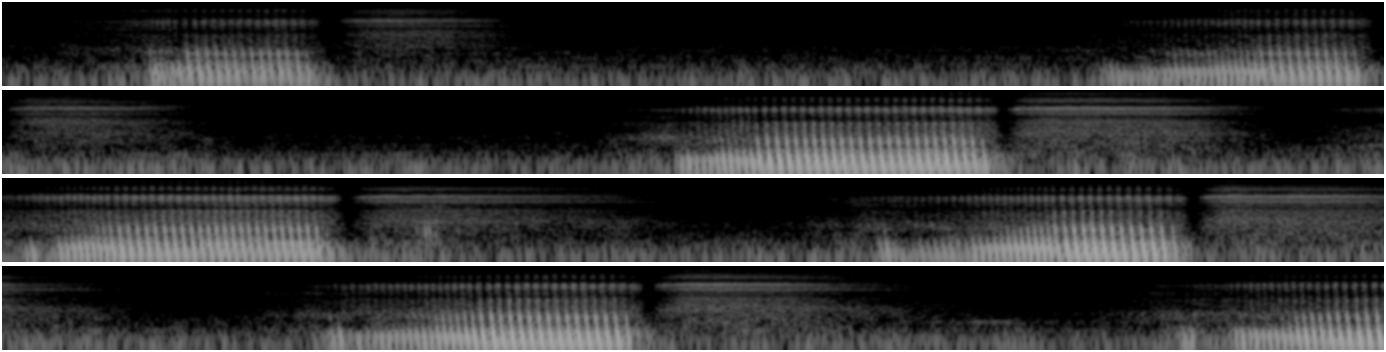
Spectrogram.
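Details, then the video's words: English bulldog asleep and snoring steadily, six deep, gravelly snores recurring about every two to three seconds with wheezy upper hiss, quiet breaths between. "Funny snoring english bulldog!"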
